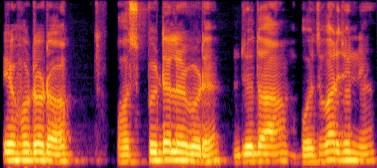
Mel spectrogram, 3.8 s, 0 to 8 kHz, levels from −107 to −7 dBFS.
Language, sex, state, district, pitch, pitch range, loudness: Bengali, male, West Bengal, Malda, 135 Hz, 130-145 Hz, -15 LUFS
